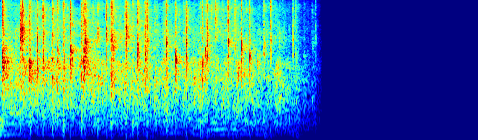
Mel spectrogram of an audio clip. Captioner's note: audience applauds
